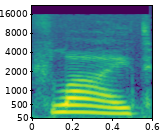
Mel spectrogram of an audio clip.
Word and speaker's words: flight: Flight ال G وال H is are silent letters.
